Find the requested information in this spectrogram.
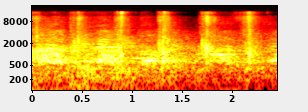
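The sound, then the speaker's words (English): Roaring cheers from about 20,000 football fans at AT&T Stadium watching a World Cup soccer match on a giant screen: a loud, continuous crowd roar that swells in several surges. “That's the sound of 20,000 football fans cheering at AT&T Stadium this afternoon, but not for the Cowboys. They were watching World Cup soccer on one of the world's biggest TV screens.”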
